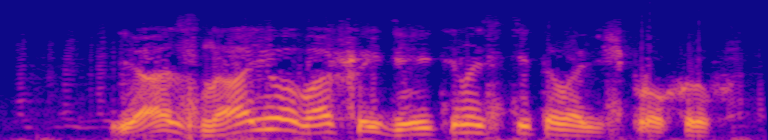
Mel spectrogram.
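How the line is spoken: Plain. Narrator (Russian): сказал Голубинь

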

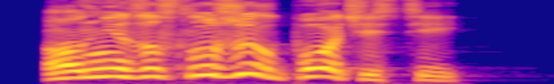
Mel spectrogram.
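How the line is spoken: Barking. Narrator (Russian): рявкнул Себастьян

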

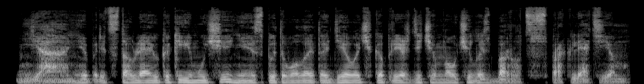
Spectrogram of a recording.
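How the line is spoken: Mentor's whisper. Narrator (Russian): прошептал наставник

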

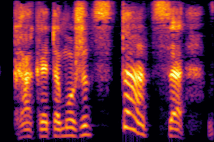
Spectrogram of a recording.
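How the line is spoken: Exclamation. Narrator (Russian): воскликнула

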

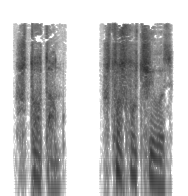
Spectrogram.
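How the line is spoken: Whisper, servant. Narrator (Russian): шептали губы слуги

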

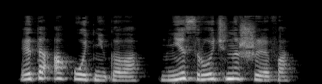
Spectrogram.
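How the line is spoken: Sharp, feigned breathless excitement. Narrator (Russian): резко сказала я в трубку, изображая, что задыхаюсь от волнения

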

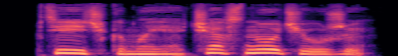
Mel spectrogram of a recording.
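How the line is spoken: Gentle coaxing. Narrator (Russian): уговаривает ласково

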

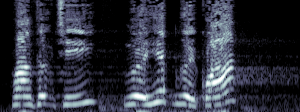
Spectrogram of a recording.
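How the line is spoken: Loud reproach. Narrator (Vietnamese): Đinh Hồng lớn tiếng trách

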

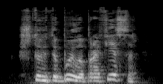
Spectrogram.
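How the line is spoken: Shout. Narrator (Russian): крикнул Йогурт

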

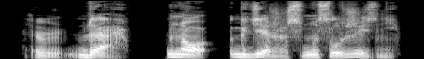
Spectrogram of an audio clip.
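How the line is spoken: Uncertain question. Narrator (Russian): неуверенно спросил дядюшка Брю

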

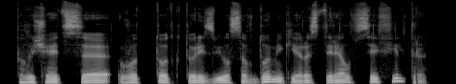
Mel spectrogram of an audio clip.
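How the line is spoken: Plain. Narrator (Russian): спросила Александра

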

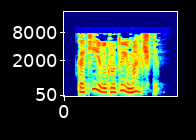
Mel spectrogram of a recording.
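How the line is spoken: Purring. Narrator (Russian): промурлыкала я

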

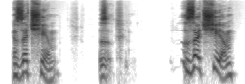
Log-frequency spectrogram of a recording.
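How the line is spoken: Stammering. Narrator (Russian): заикалась она

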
